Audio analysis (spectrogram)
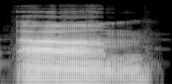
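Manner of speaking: usual speaking voice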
